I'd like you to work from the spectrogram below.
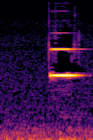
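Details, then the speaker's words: A single steady high-pitched beep under half a second as an electrocautery device activates to treat a nevus araneus (broken capillary) on the hand: electrocautery device beep. "in this case we're going to see if we can use a little Coty this is the Coty it's just a little pinch okay you're going to hear this noise but a little baby pinch right"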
